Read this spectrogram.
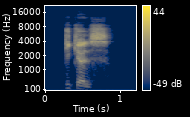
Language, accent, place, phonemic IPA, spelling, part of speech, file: French, France, Lyon, /pi.kœls/, pickles, noun, LL-Q150 (fra)-pickles.wav
- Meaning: pickle (pickled vegetable)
